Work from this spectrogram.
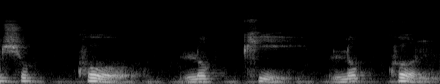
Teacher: প্রতিটি ক্ষেত্রে মফলার উচ্চারণটি বাদ গিয়েছে বটে, তবে শেষে একটি আনুনাসিক স্বর যুক্ত হয়েছে।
